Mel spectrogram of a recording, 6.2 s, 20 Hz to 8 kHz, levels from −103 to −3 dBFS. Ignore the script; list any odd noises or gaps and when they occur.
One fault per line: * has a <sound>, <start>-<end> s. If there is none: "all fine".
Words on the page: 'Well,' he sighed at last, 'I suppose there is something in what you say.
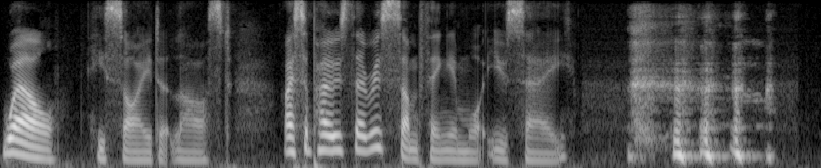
* has a laugh, 4.7-5.8 s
